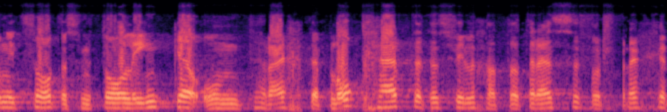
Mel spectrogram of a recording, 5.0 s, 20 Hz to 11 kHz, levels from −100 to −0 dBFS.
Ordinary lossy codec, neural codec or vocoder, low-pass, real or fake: Opus, 24 kbps; none; 7.2 kHz; real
